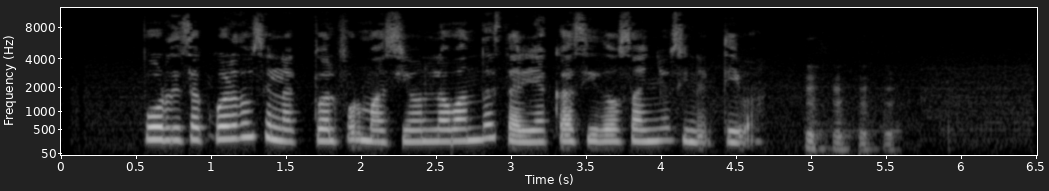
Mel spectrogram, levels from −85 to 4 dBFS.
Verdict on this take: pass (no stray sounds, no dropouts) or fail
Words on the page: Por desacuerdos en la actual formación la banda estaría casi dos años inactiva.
fail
